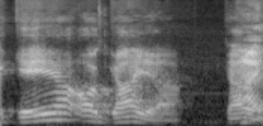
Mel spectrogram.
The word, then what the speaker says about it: Gaea: And Chop says that Dax pronounces it Gaia, so hey.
